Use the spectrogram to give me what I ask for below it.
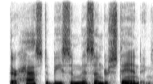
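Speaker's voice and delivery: usual speaking voice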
